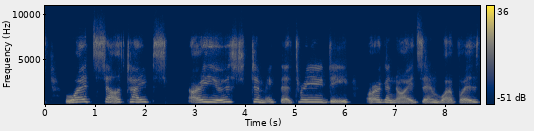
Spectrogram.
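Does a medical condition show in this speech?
Yes: Friedreich's ataxia.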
